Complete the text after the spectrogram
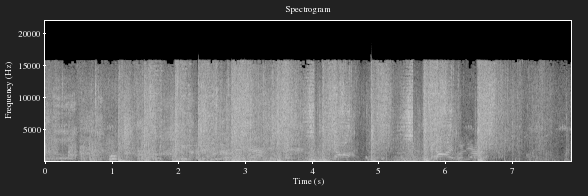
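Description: Creatures snarl and shriek in pain.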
